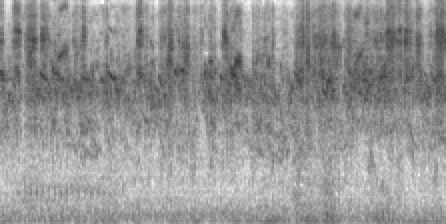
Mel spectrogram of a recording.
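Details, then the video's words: Australian budgies in an aviary colony calling all together: loud, busy high chirping and squeaky chatter, surging and easing in waves, with occasional shrill squeals. "Australian Budgie parrot chirping sounds"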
